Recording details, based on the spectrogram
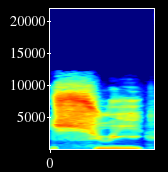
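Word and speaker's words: suis: So first one sui as you've been noticing you don't pronounce the final s okay and for then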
